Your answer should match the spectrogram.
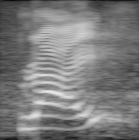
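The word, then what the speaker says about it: write: ডবলিউ এর পরে এচ বা আর থাকলে ডবলিউ এর উচ্চারণ হয় না। যেমন রাইট রাইট অর্থ কি?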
